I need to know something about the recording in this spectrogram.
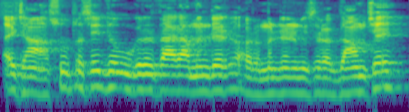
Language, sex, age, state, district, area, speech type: Maithili, male, 60+, Bihar, Saharsa, urban, spontaneous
